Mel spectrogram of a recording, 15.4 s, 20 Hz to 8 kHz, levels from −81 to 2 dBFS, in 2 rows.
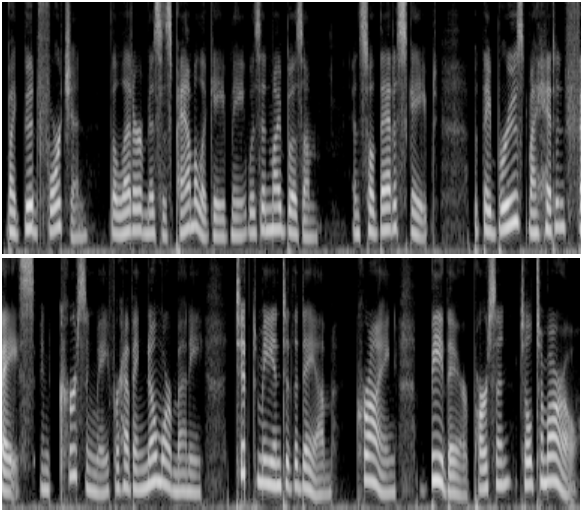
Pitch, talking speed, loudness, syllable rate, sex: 200 Hz, 170 wpm, -19 LUFS, 4.7 syllables/s, female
